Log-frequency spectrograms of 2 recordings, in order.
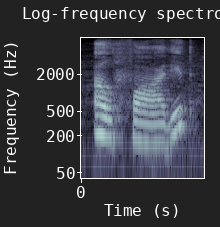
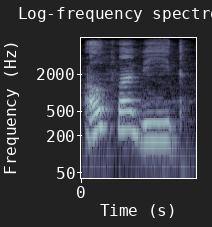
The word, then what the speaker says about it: алфавіт: склади напишіть слово алфавіт слово алфавіт можна наголошувати на другий склад алфавіт а можна наголошувати на третє склад алфавіт поставте наголос словах алфавіт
